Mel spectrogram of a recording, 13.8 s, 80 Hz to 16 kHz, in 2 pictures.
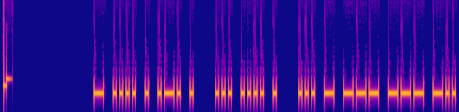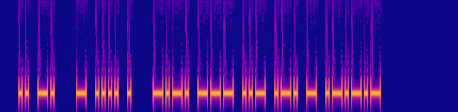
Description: Morse code, heard as a keyed tone, about 25 wpm, 700 Hz. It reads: THERE SHE STOOD IN THE COURT.
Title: Sentences from Top 1600 Words 25wpm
